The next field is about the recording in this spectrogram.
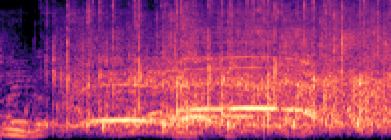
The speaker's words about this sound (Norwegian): La, la den ville applausen gi seg. Nå har det roa seg.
